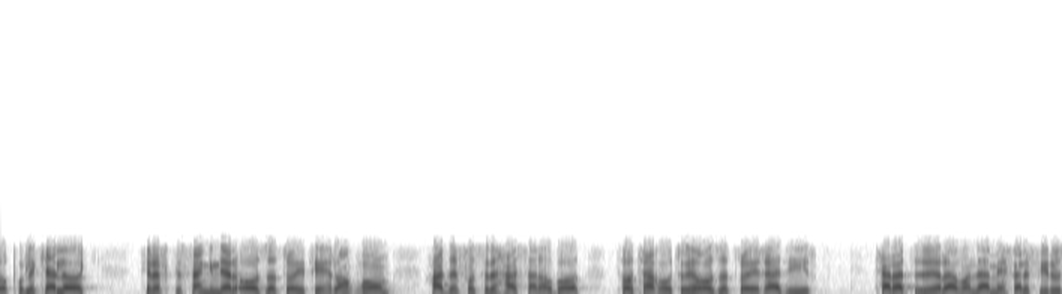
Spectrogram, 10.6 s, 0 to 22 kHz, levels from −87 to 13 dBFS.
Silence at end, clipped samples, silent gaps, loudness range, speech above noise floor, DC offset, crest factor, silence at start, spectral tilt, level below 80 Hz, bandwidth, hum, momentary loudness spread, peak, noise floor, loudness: 0 s; under 0.1%; none; 2 LU; 44 dB; under 0.1%; 22 dB; 0 s; -4 dB/octave; -70 dBFS; 4.3 kHz; none; 6 LU; -4 dBFS; -70 dBFS; -26 LUFS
